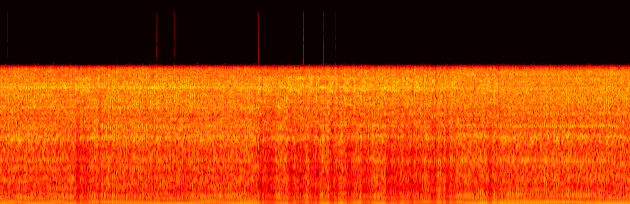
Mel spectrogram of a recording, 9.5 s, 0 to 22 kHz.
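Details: 1996 Saab 900S engine at idle: steady high-pitched hiss and whirring from the belt and pulley end, exact source not yet identified; unidentified noise from belt and pulley area.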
